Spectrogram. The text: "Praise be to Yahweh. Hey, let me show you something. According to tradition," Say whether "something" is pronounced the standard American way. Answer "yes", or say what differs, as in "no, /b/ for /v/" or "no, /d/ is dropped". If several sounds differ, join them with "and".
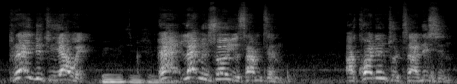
no, /t/ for /θ/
